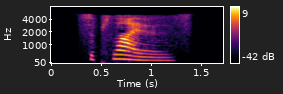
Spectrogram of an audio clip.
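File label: "suppliers", English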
